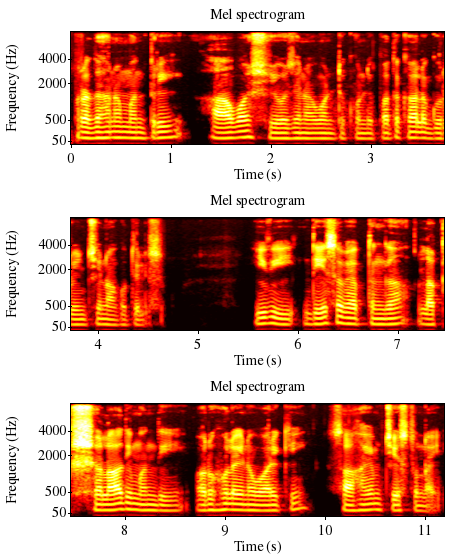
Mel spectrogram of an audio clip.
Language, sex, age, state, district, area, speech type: Telugu, male, 45-60, Andhra Pradesh, East Godavari, rural, spontaneous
